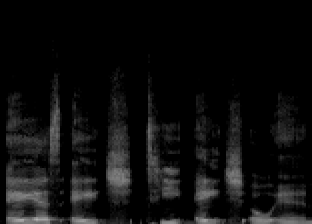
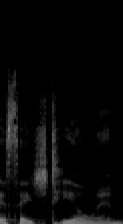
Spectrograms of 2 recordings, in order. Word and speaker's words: Ashthon: So just so you know, I have 2 H's in my name. Okay. So it's Ashthon. Okay. Everybody wants to say Ashton. I understand, but the second H is silent.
